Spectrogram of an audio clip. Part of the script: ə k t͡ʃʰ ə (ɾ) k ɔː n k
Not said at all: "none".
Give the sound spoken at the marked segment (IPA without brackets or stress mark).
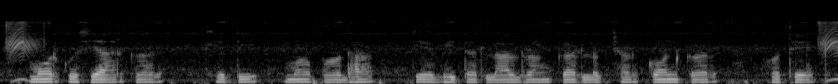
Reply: ɽ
